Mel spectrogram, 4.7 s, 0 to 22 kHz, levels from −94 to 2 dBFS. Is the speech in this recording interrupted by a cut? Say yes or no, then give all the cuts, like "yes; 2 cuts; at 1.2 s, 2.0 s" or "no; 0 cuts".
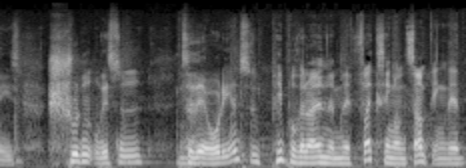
yes; 1 cut; at 2.5 s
